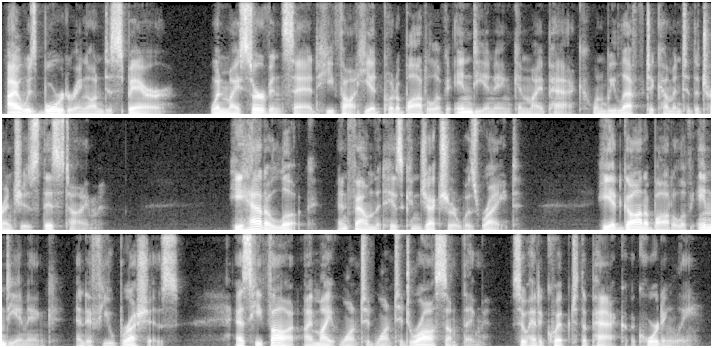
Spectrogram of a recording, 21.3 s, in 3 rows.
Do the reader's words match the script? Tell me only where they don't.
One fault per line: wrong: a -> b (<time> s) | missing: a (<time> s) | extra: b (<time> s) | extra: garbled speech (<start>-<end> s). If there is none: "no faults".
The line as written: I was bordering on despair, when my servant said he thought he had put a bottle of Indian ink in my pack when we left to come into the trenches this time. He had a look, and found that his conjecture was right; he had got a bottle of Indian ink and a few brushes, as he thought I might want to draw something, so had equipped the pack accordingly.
extra: want to (17.9 s)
